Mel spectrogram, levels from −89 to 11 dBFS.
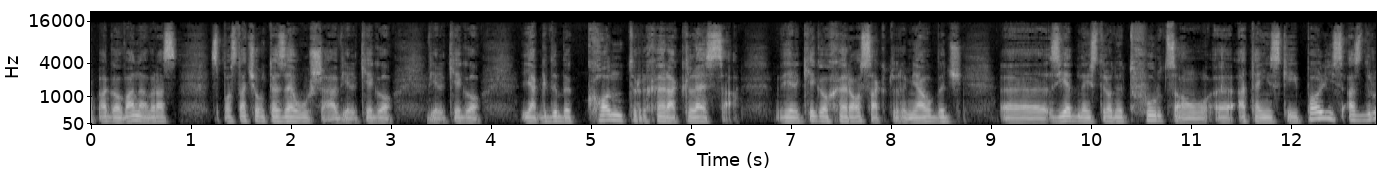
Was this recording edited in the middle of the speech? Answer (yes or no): yes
